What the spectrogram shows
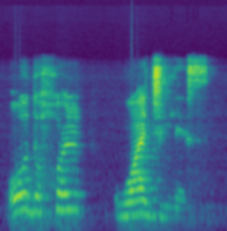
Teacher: You will drop the hamzatul wasl when you are reading together.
